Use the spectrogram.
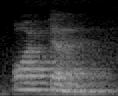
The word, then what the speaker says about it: autumn: Autumn. A-U-O-T-U-M, tum. N over here is silent.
